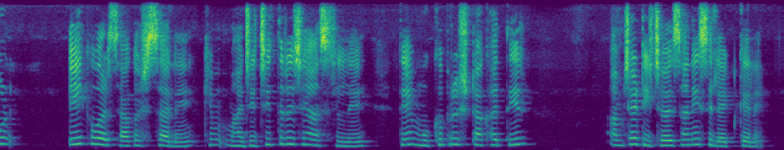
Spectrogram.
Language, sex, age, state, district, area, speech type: Goan Konkani, female, 18-30, Goa, Canacona, rural, spontaneous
